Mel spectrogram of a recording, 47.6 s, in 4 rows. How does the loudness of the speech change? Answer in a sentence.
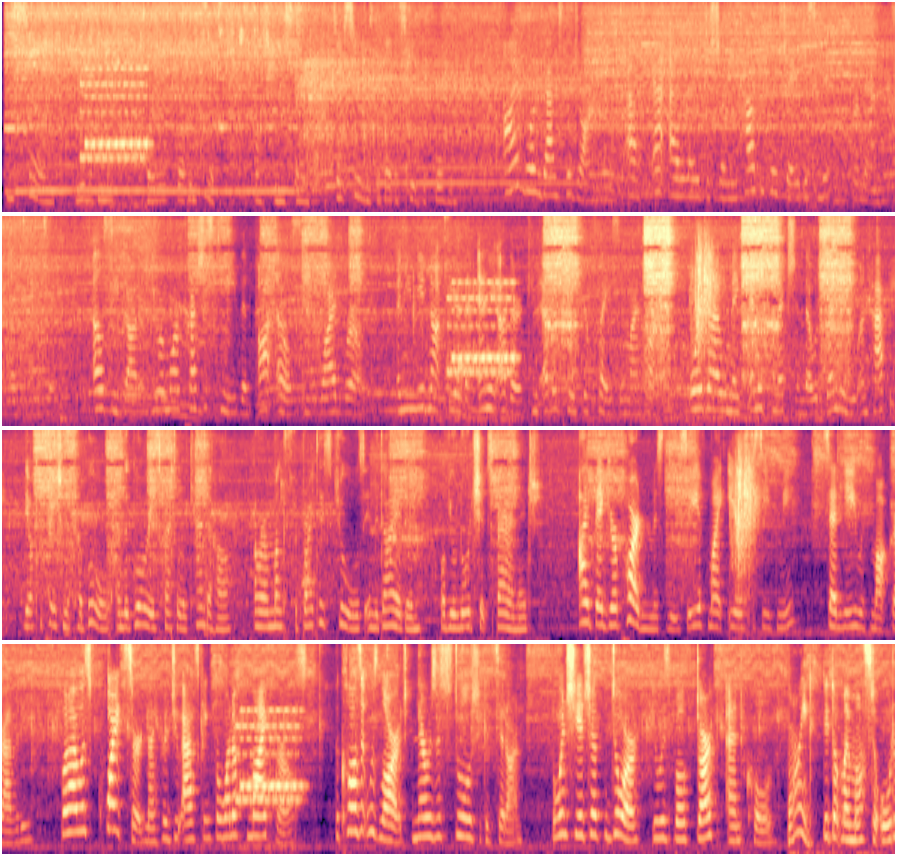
The loudness of the speech goes up.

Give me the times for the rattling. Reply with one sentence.
You can hear the rattling from 21.1 to 21.6 s and from 33.5 to 34.0 s.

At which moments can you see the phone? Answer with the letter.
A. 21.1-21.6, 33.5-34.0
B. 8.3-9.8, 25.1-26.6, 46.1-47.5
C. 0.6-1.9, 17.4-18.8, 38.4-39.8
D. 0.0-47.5
C.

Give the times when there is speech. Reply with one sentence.
The speech can be heard from 0.0 to 47.5 s.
